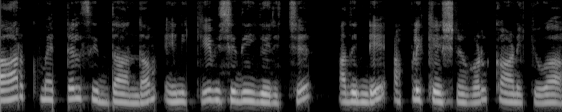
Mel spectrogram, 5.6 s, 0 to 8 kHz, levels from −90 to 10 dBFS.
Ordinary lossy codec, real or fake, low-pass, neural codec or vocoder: none; real; none; none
